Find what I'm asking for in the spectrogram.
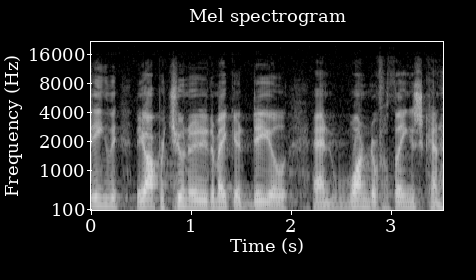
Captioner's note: none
